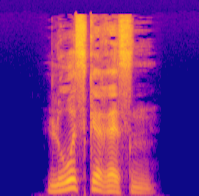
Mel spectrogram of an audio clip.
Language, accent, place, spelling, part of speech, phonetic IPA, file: German, Germany, Berlin, losgerissen, verb, [ˈloːsɡəˌʁɪsn̩], De-losgerissen.ogg
- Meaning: past participle of losreißen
